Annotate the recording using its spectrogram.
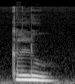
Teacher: bunyi yang dihasilkan pangkal lidah menghasilkan bunyi dorso velar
